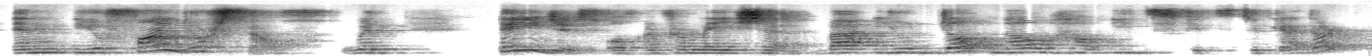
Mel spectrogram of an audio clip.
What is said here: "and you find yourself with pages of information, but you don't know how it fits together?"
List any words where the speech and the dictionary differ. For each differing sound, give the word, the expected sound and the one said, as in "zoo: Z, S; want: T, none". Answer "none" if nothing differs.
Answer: none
